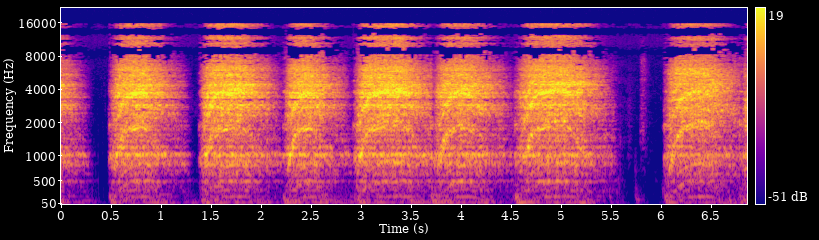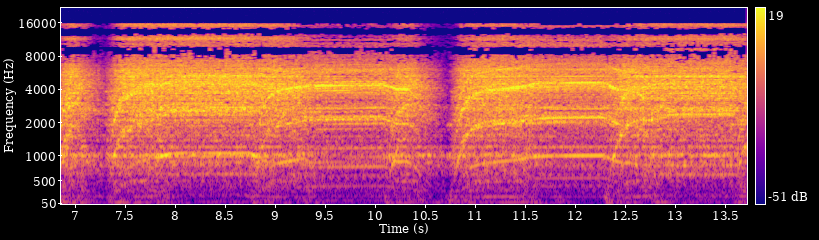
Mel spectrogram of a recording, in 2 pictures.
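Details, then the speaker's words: 40A dual-motor AliExpress ESC in combat robot, both motors connected, transmitter off; repeated clean high whine bursts rising and falling with throttle, no grinding or stutter; ESC barely warm, working normally. "also I just want to show off the noise if I just turn off the transmitter and have a listen to the noise it makes the motors go anyway"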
